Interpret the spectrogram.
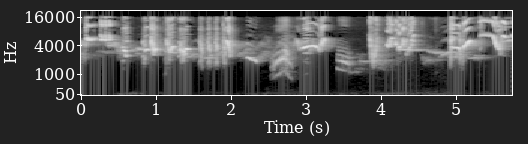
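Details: Fighter-style Oriental magpie-robin singing insistently, a lure song meant to spur other birds on: dense chatter, scratchy trills and swooping whistles that dip low then climb sharply, continuous and energetic.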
